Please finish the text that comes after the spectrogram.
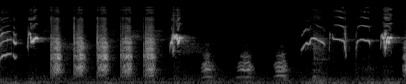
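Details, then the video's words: Black-winged starling in captivity giving harsh rasping squawks in a quick series, a sharp whistle, a pause with soft low notes, then high slurred whistles. "Jalak Kebo gacor manggut Manggut Bikin Semangat Jalak Kebo macet Bunyi"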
